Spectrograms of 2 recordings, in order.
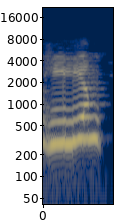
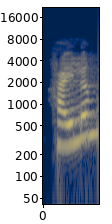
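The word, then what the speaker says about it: hilum: हाँ, वो हीलियम हाइलम है, मेरी प्रोनाउंसिएशन उसकी वही है ना, शुरुआत से वही बोलती हुई आई हूं तो वही रहती है। तो काफी बच्चे कमेंट मत करने लग जाना कि प्रोनाउंस करना नहीं आता या क्या, है ना। जो स्टार्टिंग से आप बोलते जाते हो वही आपको आदत पड़ जाती है, हालांकि I know it इज हाइलम।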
